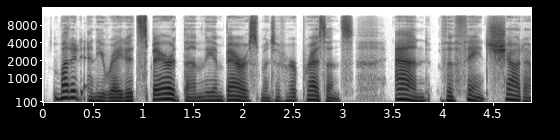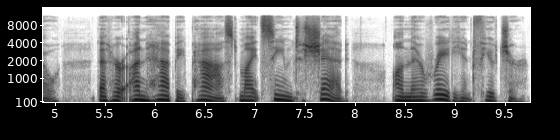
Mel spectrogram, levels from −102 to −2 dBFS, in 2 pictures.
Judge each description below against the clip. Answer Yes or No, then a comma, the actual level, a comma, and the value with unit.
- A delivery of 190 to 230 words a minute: No, average, 170 wpm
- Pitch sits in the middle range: Yes, medium, 150 Hz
